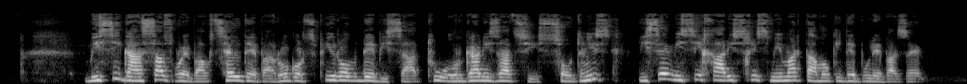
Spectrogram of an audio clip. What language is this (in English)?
Georgian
